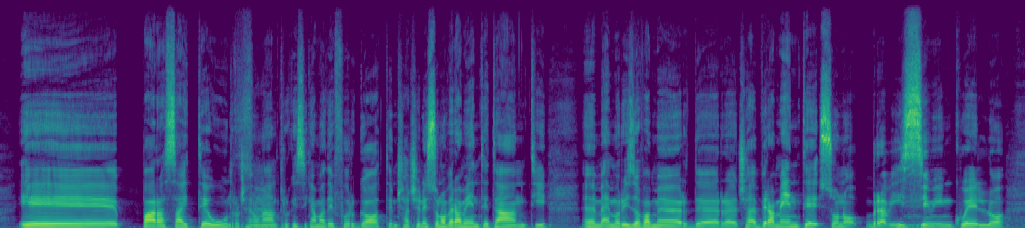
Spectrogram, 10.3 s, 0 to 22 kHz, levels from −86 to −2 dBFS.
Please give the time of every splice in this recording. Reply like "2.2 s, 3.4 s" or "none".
2.3 s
